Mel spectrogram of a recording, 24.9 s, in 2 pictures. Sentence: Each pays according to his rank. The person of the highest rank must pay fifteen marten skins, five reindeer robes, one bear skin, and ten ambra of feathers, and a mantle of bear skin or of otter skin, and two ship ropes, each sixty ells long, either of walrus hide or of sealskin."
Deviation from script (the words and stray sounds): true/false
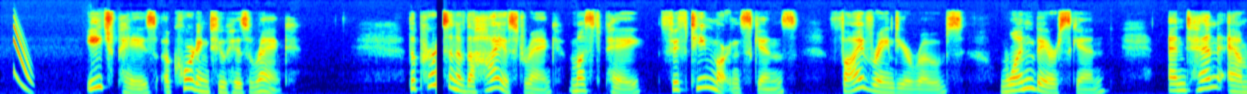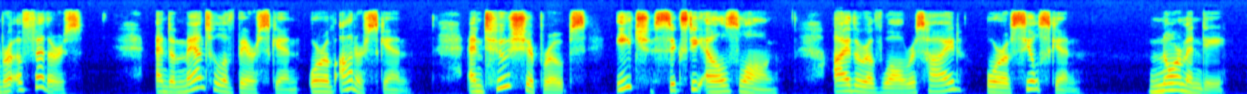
true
